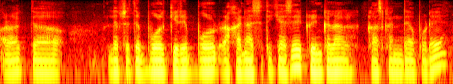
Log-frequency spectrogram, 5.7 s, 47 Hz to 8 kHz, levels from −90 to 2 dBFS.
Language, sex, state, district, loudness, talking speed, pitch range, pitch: Nagamese, male, Nagaland, Dimapur, -18 LUFS, 160 wpm, 100-105 Hz, 105 Hz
